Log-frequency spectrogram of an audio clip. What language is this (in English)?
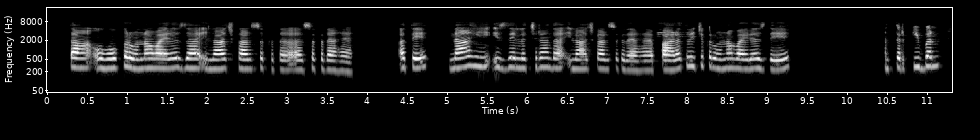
Punjabi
